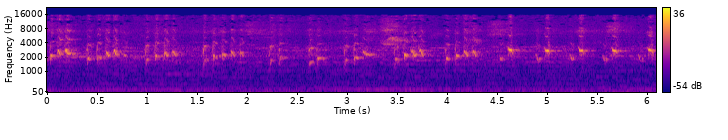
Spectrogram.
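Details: Long-tailed shrike song used as a lure to call a rival: rapid, irregular high chattering notes and short whistles over a faint low hum, ending in evenly spaced clear whistles.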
